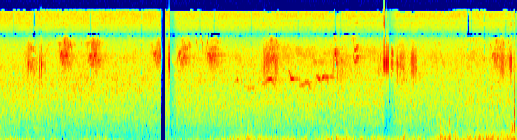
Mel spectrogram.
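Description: Small songbirds chirping in short, scattered calls over a low wind rumble on the microphone that grows louder in the second half. A sharp click about two and a half seconds in.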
